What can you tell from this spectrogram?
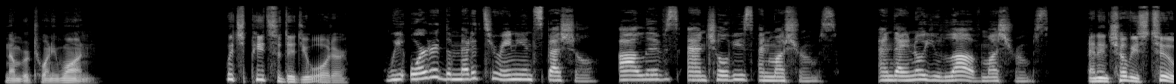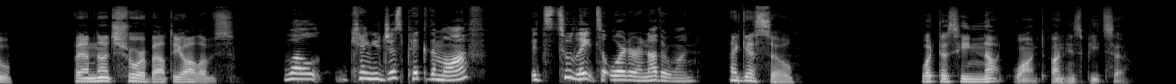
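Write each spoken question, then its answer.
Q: What does he not want on his pizza?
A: Olives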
